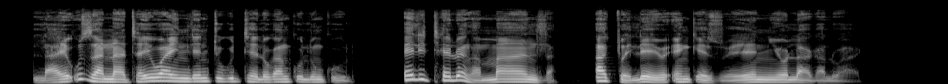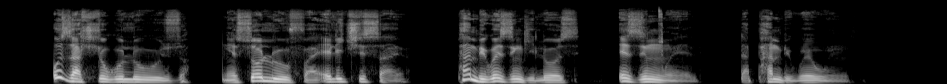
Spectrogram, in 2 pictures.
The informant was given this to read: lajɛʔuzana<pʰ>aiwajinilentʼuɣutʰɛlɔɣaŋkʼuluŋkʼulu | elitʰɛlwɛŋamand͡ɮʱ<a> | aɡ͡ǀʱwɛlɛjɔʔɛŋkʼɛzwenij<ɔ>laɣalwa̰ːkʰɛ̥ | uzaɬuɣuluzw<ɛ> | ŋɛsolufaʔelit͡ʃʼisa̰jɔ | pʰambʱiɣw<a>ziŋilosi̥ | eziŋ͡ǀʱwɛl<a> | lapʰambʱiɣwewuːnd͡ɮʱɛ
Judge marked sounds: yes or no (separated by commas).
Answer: no, yes, yes, no, no, no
